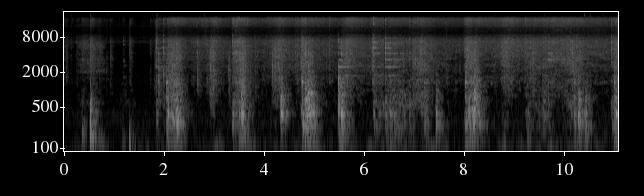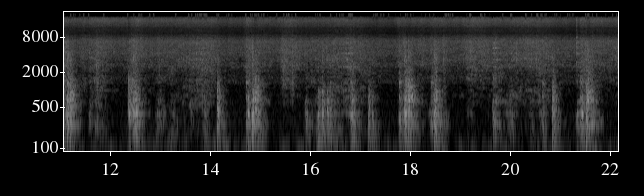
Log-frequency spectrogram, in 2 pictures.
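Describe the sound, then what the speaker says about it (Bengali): Sugar melting in a pan for palm pitha (taler pitha), stirred steadily with repeated scraping strokes over a soft continuous sizzle and hiss, close and moderately loud, no voices. "চিনিগুলো একটু মজে আসছে, তারপর চিনিগুলো গলে গেছে।"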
